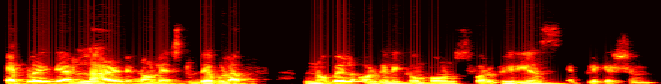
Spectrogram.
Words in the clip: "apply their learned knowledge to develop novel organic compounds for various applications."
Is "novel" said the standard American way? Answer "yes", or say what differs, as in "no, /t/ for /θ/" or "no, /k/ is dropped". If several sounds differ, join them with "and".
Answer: no, /b/ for /v/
